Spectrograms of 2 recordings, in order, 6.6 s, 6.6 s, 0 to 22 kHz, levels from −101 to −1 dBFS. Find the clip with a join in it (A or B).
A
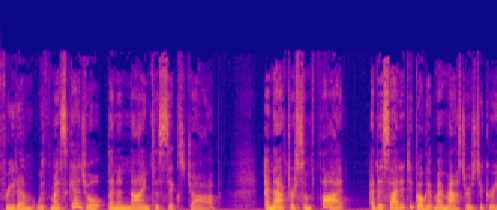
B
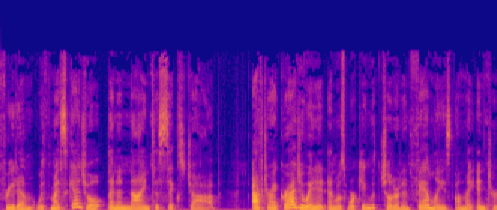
B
